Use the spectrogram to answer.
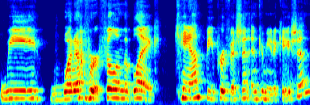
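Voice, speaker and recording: A woman speaks in a high voice. Her pace is fairly slow. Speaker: veterinarian and author. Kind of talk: interview. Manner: practiced public speaker.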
